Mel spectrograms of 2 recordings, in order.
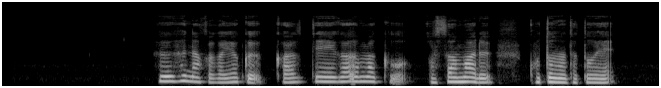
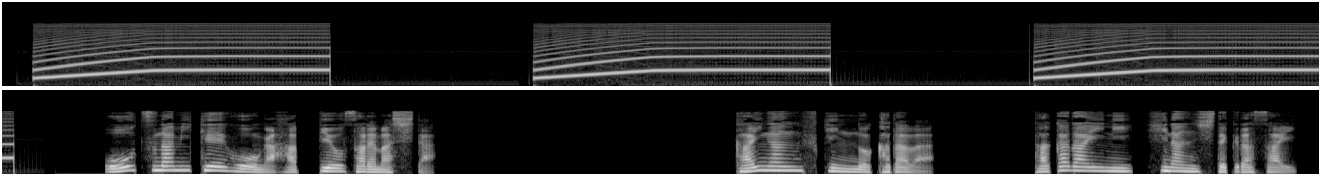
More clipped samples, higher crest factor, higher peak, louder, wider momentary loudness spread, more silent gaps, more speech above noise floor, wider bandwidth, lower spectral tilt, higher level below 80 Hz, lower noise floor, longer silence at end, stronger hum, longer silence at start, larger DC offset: neither; about the same, 18 dB vs 20 dB; second, -6 dBFS vs 0 dBFS; second, -23 LUFS vs -18 LUFS; first, 11 LU vs 7 LU; second, none vs 13.60-13.70 s, 15.08-15.14 s, 16.13-16.33 s, 17.50-20.49 s, 21.33-21.38 s, 22.49-23.49 s, 24.48-24.61 s; second, 45 dB vs 56 dB; first, 11.5 kHz vs 8 kHz; about the same, -6.5 dB/octave vs -5.5 dB/octave; second, -72 dBFS vs -52 dBFS; second, -68 dBFS vs -73 dBFS; first, 0.45 s vs 0.25 s; neither; first, 1.55 s vs 0.3 s; neither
